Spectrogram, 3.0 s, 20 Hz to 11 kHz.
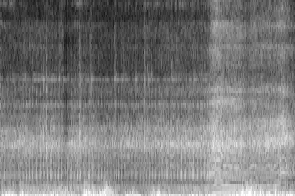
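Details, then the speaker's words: Hobao Hyper 7 nitro buggy on test run after new parts fitted, pitch sags and wavers as throttle comes on instead of climbing; engine bogging down, cause unknown. "Just bogging down. You can hear it bogging down. I'm happy with everything else, but you can just hear it bogging down, which I don't understand."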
